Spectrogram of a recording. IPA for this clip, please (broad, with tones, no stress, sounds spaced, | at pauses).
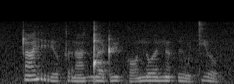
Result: ʈ ã˧˥ rʲ o˩˧ k r ã˩˧ ŋ͡ǃ ɜ˨˩ ʈ y˥˩ k ɔ˩˧ n o˧ ə̯ n ə̃˧ ʔ ɨ˧˩˧ w tʲ o˥˩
